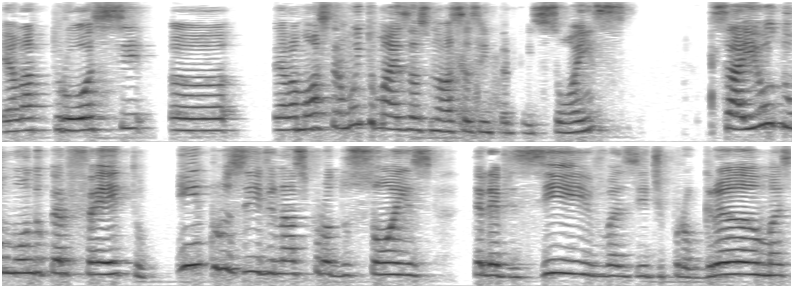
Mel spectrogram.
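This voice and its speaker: This woman has a high voice and speaks at a very slow pace. Her pitch varies in an ordinary way. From southern Brazil, Rio Grande do Sul (Pelotas). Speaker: Alzheimer awareness collective founder. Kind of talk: interview.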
